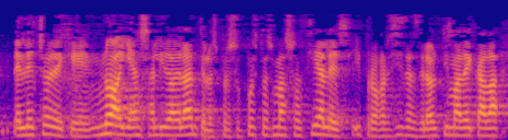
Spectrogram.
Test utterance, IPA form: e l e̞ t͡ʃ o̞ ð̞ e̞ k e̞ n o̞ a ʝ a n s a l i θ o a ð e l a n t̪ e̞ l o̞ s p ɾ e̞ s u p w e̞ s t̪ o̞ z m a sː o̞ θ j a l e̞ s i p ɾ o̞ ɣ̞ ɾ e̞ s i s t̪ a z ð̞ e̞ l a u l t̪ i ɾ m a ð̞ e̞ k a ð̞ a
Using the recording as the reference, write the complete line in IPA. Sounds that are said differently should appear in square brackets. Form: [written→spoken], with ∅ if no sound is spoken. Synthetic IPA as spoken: e l e̞ t͡ʃ o̞ ð̞ e̞ k e̞ n o̞ a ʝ a n s a l i [θ→ð] o a ð e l a n t̪ e̞ l o̞ s p ɾ e̞ s u p w e̞ s t̪ o̞ z m a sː o̞ θ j a l e̞ s i p ɾ o̞ ɣ̞ ɾ e̞ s i s t̪ a z ð̞ e̞ l a u l t̪ i [ɾ→∅] m a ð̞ e̞ k a ð̞ a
